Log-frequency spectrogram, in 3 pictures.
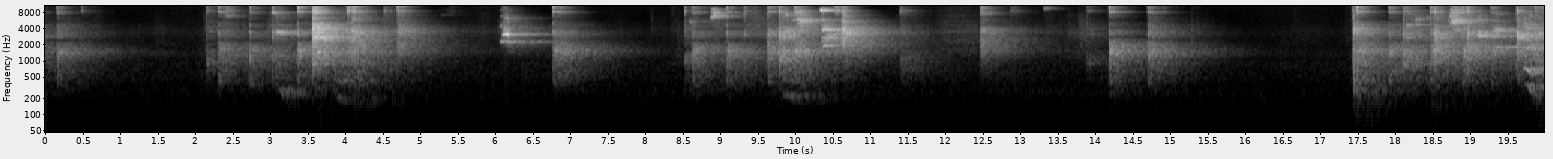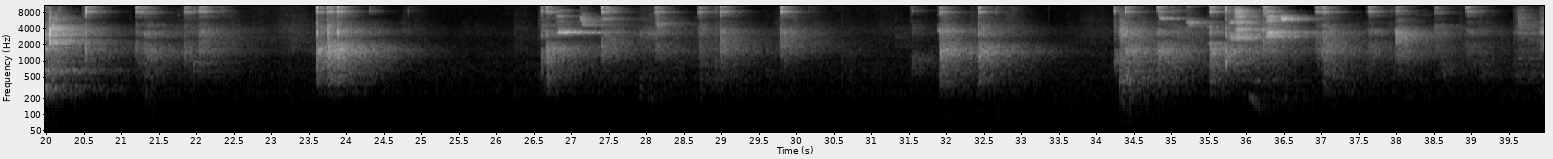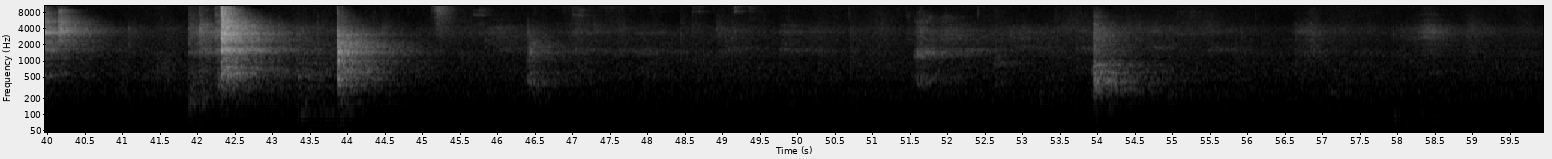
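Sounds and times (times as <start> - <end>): table tennis ball clicking off bats: 0.0 - 0.9, 2.1 - 5.1, 6.4 - 7.5, 8.5 - 11.7, 13.8 - 15.6, 23.6 - 25.0, 26.6 - 30.3, 34.2 - 39.3
ball bouncing on table: 6.1 - 7.5, 8.5 - 11.6, 17.4 - 22.4, 23.6 - 24.5, 26.6 - 30.2.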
